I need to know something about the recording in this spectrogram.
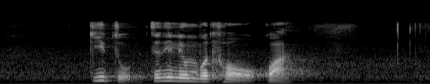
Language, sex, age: Tswana, male, 22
